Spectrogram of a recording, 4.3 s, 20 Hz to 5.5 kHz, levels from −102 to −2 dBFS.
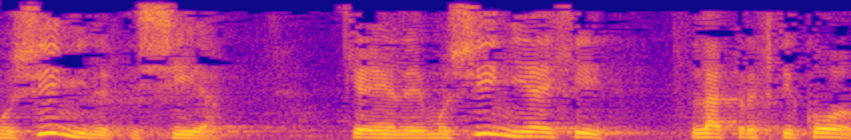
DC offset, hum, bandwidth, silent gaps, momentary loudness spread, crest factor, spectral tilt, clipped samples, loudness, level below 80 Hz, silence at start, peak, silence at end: under 0.1%; none; 5.4 kHz; none; 10 LU; 14 dB; -7 dB/octave; under 0.1%; -18 LUFS; -52 dBFS; 0 s; -2 dBFS; 0 s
